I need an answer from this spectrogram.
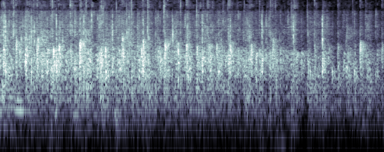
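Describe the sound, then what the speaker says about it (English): An audience at a US–Taiwan startup conference gives a panel of founders a round of applause, dense, full clapping from many hands filling the room steadily throughout. "can I ask everyone to give this brave group of panelists a round of applause for their vulnerability?"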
